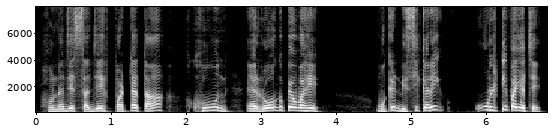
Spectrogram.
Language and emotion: Sindhi, disgusted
